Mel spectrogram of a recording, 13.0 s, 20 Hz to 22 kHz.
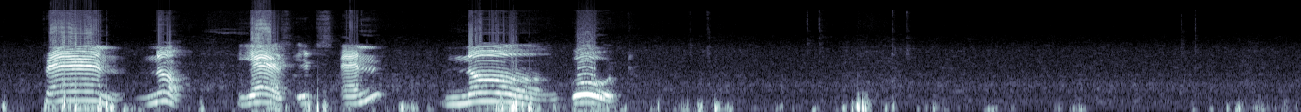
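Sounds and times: steady faint hiss: 0.0 - 13.0
soft low thumps: 6.5 - 11.0
computer mouse clicks: 6.8 - 7.2, 8.0 - 9.2, 11.8 - 12.1.

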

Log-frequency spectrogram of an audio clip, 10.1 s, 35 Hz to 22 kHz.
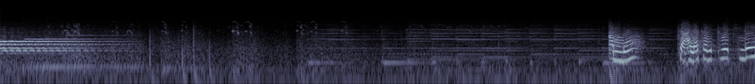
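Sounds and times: held music chord: 0.0 - 1.8
soft sustained music notes: 0.0 - 1.9
birds chirping: 0.0 - 8.3.

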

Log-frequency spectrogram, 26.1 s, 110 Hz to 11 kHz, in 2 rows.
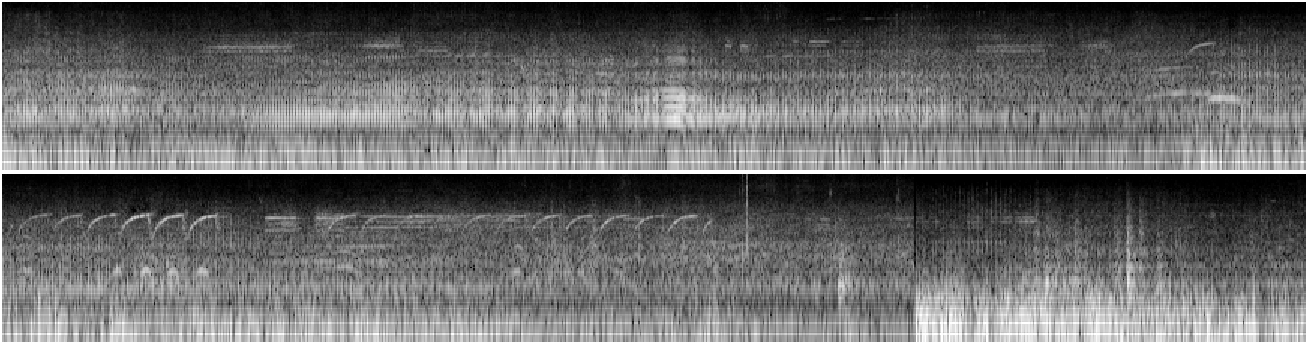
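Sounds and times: motorcycle engines droning: 0.0 - 26.0
high rising-and-falling whistles: 13.1 - 20.2.

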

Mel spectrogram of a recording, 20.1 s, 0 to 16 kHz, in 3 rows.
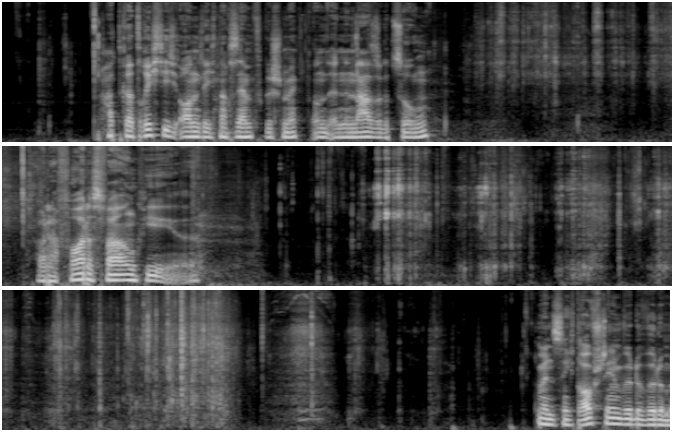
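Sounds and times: potato chips crunching: 0.0 - 1.1, 4.3 - 18.8
plastic bag crinkling: 4.4 - 17.4.

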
